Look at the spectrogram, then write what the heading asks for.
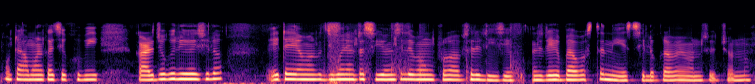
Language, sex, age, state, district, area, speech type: Bengali, female, 18-30, West Bengal, Jalpaiguri, rural, spontaneous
